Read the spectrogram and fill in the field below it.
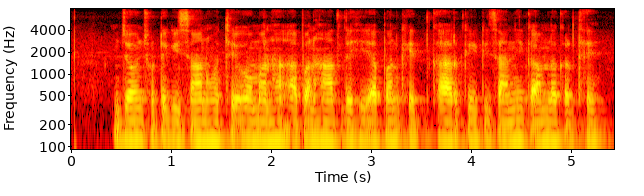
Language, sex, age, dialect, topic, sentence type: Chhattisgarhi, male, 25-30, Western/Budati/Khatahi, agriculture, statement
